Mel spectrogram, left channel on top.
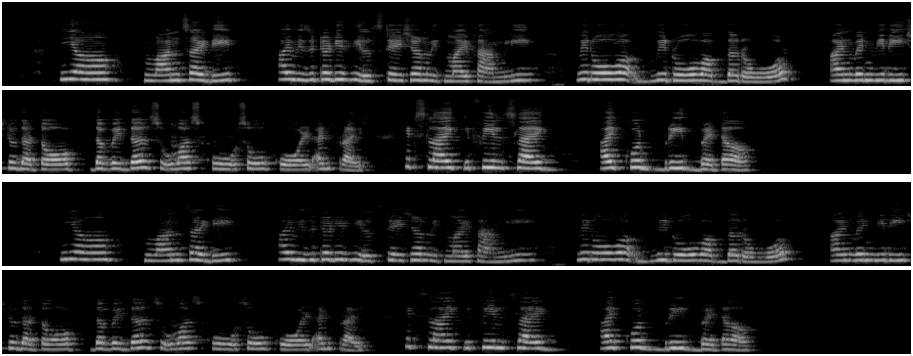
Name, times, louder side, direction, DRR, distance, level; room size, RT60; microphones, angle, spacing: voice 1, 0.6-1.2 1.4-2.3 2.8-5.4 5.7-7.9 8.3-12.7 13.1-14.6 15.1-16.6, left 3 dB, 60° left, 0.6 m, -27 dB
5.2 x 2.8 x 2.7 m
head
